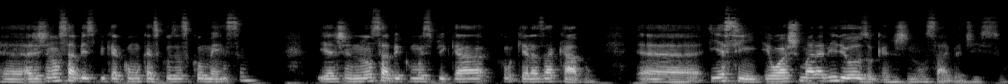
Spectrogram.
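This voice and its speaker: Moderate pacing from a male speaker, fairly high in pitch, with fairly even intonation. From abroad, not Brazil. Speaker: geneticist and research director. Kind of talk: interview. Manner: halting.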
